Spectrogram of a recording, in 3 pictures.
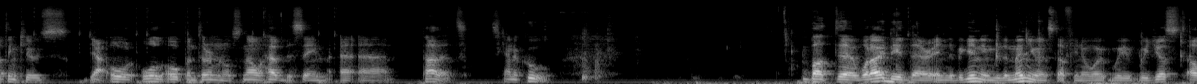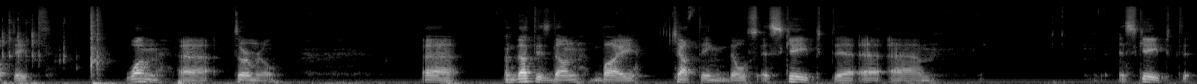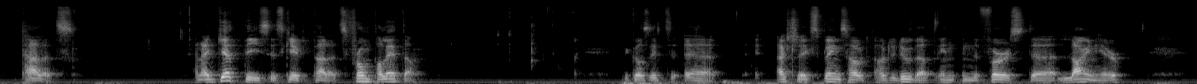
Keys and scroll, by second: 1.9 super+Return, 3.2 super+Return, 10.2 super+d, 22.6 super+d, 30.4 super+d.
